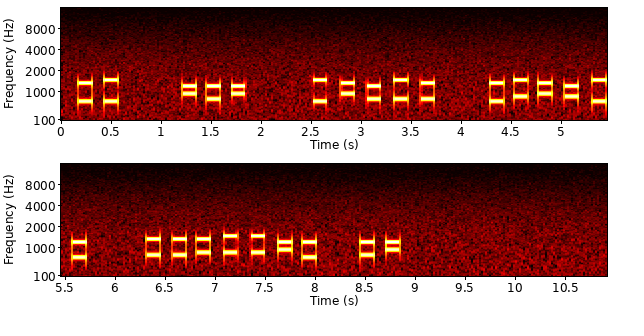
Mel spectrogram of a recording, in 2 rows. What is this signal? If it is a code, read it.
DTMF, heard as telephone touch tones, dialled by hand, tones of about 140 ms. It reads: 23 *4* 30465 290731 55899*1 4*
